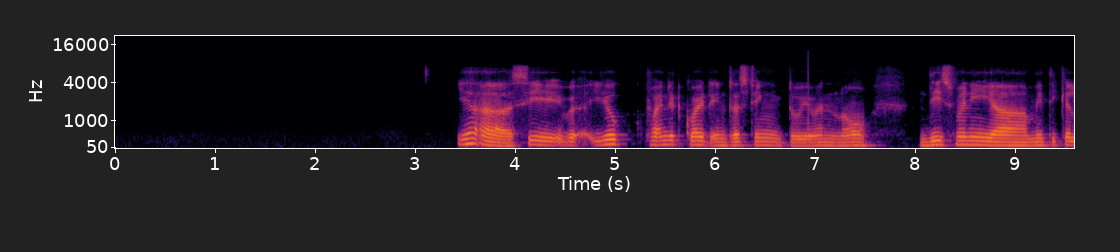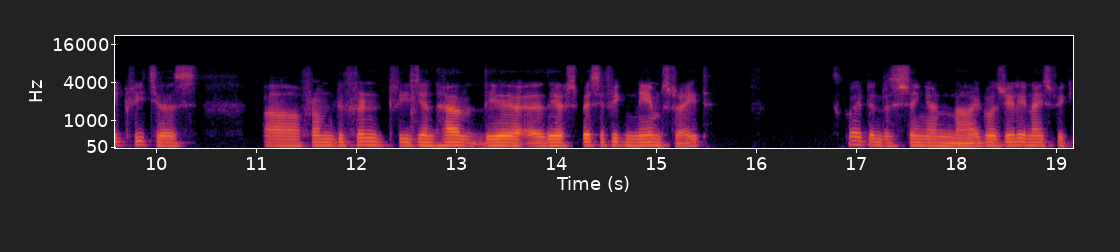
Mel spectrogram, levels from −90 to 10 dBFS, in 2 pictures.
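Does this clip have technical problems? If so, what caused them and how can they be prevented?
Yes. AMR comfort noise fills 0 to 3.09 s, 3.15 to 3.43 s, 11.03 to 11.07 s just before "uh from different region", 15.73 to 15.95 s after "their specific names right", and 16.09 to 16.77 s. The phone decided nobody was talking, stopped sending speech frames, and the far end substituted smooth synthetic hiss for the real background. You can prevent it by turning off discontinuous transmission or making the voice activity detection less aggressive.

A repeated buffer hits at 6.94 s, between "it quite interesting to" and "know these many uh". A tiny chunk, which fits a 128-sample buffer, plays twice more, giving a click or brief buzz and dropping about 5 ms. You can prevent it by giving the audio thread more headroom or using a larger buffer. The AMR-WB HD Voice coding at 12.65 kbit/s can still be heard as slight coloration.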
